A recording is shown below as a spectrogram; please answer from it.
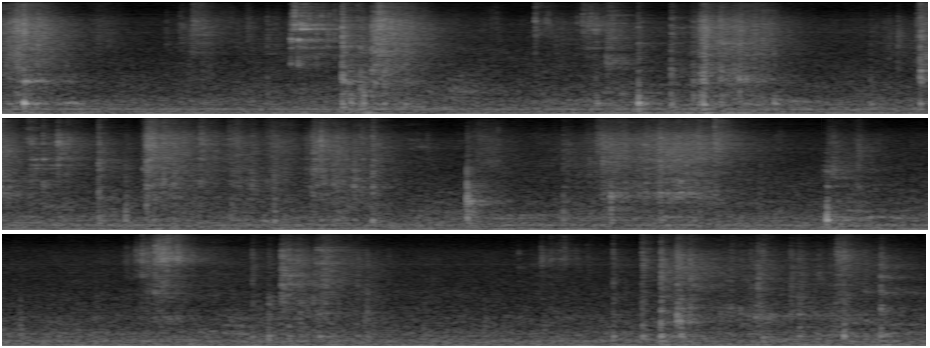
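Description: Crushed ice being scooped from an ice bucket and dropped into a stainless-steel cocktail shaker tin: irregular clinks, rattles and scrapes of ice against metal and plastic, over a steady low hum.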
